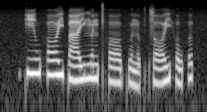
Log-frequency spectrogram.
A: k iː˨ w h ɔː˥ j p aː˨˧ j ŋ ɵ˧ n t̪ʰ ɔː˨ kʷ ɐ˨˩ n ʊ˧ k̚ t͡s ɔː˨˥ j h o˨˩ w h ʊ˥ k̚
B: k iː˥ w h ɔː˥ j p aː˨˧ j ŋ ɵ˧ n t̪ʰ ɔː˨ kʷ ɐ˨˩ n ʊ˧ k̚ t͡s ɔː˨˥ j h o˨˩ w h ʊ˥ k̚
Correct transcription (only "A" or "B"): B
